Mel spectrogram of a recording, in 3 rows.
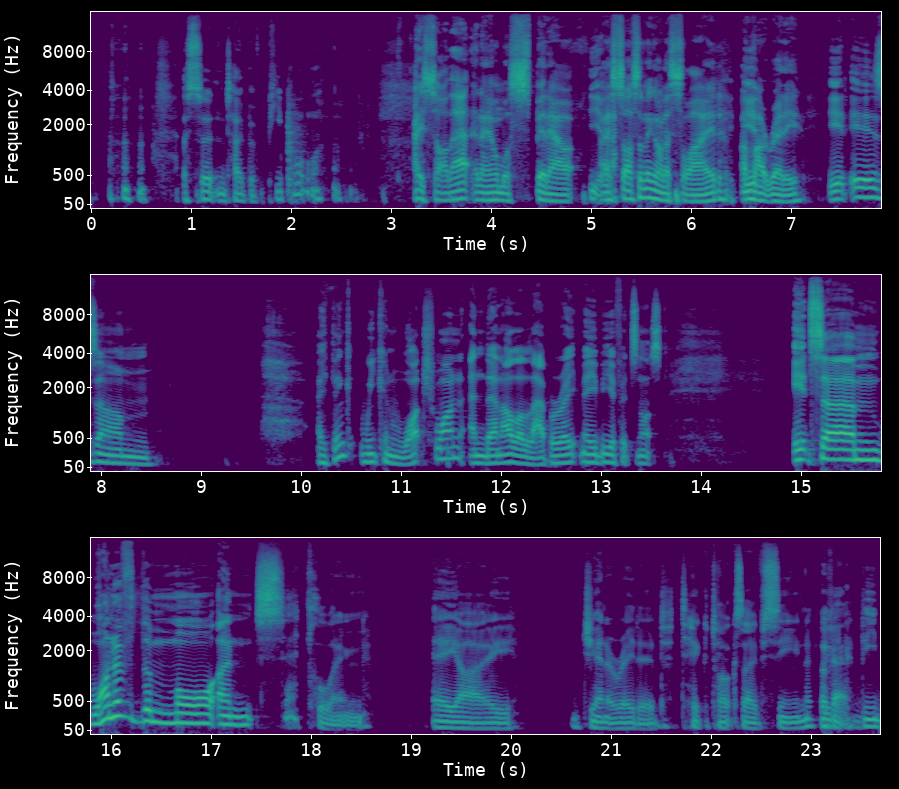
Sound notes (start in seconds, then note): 0.0 chuckles; 9.6 sighs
